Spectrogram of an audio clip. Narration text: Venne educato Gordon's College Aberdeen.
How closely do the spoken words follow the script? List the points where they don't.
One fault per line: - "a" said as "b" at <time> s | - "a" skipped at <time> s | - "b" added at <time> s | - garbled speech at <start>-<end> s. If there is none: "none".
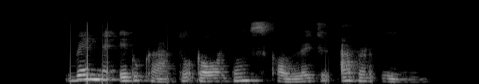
none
